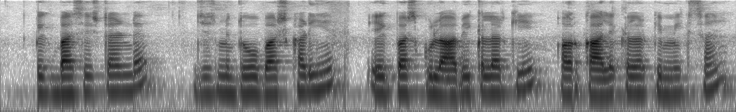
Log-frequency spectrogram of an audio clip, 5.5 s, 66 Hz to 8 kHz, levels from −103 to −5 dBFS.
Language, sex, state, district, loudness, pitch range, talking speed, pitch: Hindi, male, Chhattisgarh, Bastar, -22 LUFS, 145-160 Hz, 215 wpm, 150 Hz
